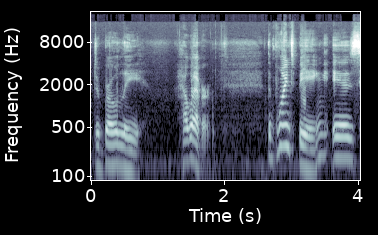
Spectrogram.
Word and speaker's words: de Broglie: believe he was a prince de broglie is how we say it in america although i have been told it should be pronounced like de broglie however the point being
